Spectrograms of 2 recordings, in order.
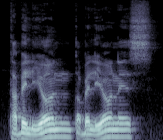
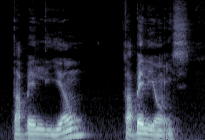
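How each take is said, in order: First: "tabelião" as ta-be-li-ÓN; "tabeliões" as Spanish ta-be-li-Ó-nes; Spanish pronunciation. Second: "tabelião" ending in nasal ÃO; "tabeliões" ending in nasal õis; Portuguese pronunciation. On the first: Teacher reads the Spanish words, Spanish pronunciation. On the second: Teacher gives Portuguese equivalents, Portuguese pronunciation. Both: Shown as a demonstration. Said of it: "aí tem".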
